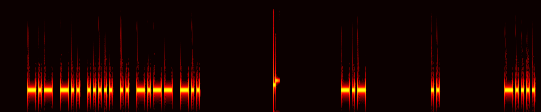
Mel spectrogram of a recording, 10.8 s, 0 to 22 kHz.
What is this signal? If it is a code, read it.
Morse code, heard as a keyed tone, about 22 wpm, spaced as for 13 wpm, 700 Hz. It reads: KD5IYD KI6
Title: USA Call Signs - 6 Characters - 8x Character Spacing - 22wpm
